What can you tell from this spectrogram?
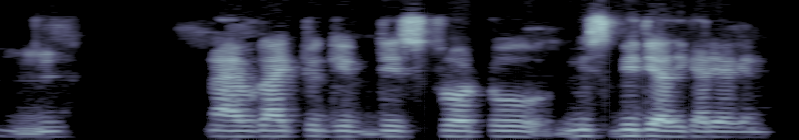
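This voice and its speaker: A man with a Nepali accent giving an informal welcome speech as a campus director, with halting, hesitant phrasing. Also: mid-range voice, completely flat delivery, vocal fry, darkish tone. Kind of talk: informal speech in an online event. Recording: dull, lo-fi online call audio.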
